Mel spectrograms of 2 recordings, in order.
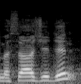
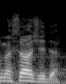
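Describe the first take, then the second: First: مساجد ending on a short i, masājidi; teacher warns against saying مساجد with a kasra; wrong kasra ending. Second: مساجد ending on a short a, masājida; teacher gives the correct مساجد with a fatha. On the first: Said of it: "لا تقول مساجد". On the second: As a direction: say مساجد with a final fatha, no nunation. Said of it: "تقول مساجد". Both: Shown as a demonstration.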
